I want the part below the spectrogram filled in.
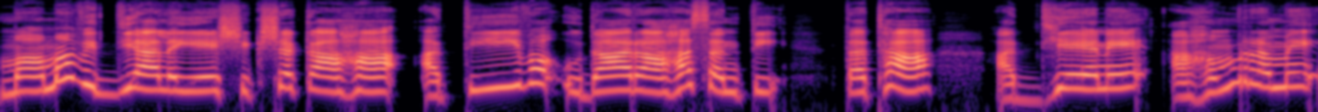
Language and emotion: Sanskrit, happy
